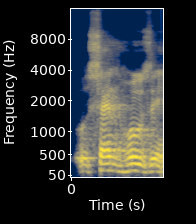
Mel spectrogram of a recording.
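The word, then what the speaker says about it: San Jose: شہزاد صاحب جیسے سین ہوزے ہیں نا, تو لکھتے ہیں سین جوزے, لیکن پڑھتے ہیں سین ہوزے.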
